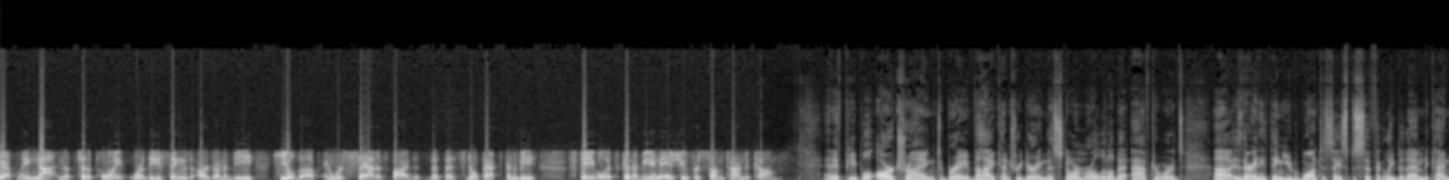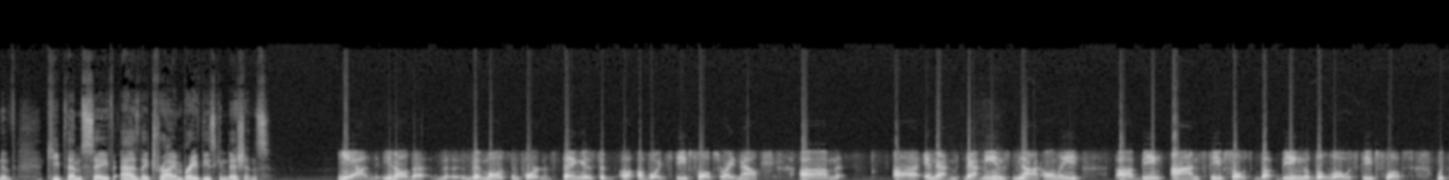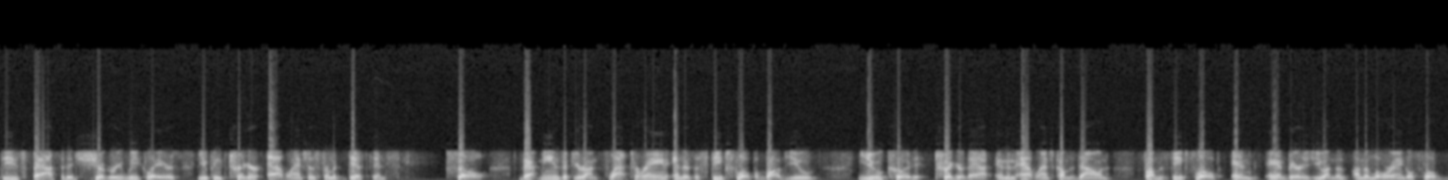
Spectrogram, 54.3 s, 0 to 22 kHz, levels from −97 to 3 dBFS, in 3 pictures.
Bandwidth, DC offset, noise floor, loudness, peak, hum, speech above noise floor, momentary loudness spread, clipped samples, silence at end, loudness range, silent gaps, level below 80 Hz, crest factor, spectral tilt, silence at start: 16 kHz; under 0.1%; -63 dBFS; -19 LUFS; 0 dBFS; none; 45 dB; 7 LU; under 0.1%; 0.1 s; 2 LU; none; -58 dBFS; 18 dB; -5.5 dB/octave; 0 s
